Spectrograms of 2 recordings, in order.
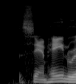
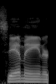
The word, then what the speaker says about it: Samhain: Versus the correct pronunciation, which is Samhain.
